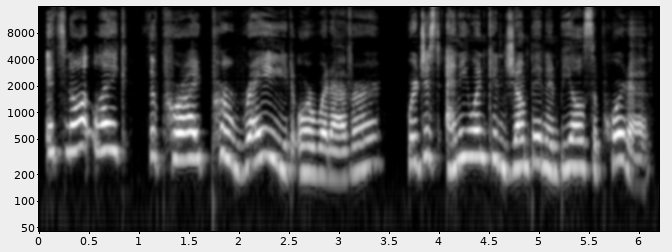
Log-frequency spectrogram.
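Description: A woman's voice: mid-range voice, dark tone, natural voice. Woman acting a furious, snarling young rock musician guy. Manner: snarling, emphatic, heavy swearing. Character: furious, exasperated young male rock band member, snarling and ranting.

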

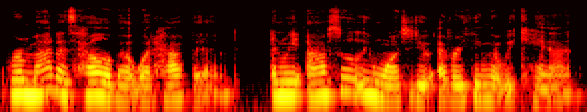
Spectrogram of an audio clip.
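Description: A woman's voice: mid-range voice, fast talker, dark tone, natural voice. A woman voicing a flustered, defensive young male singer in a story, wordy and easily indignant. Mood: nervous, rambling.

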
